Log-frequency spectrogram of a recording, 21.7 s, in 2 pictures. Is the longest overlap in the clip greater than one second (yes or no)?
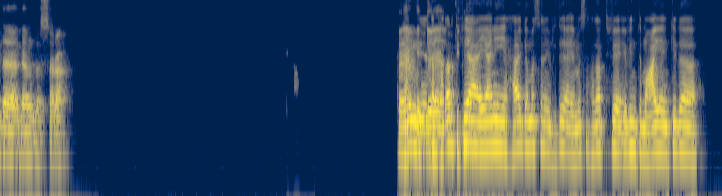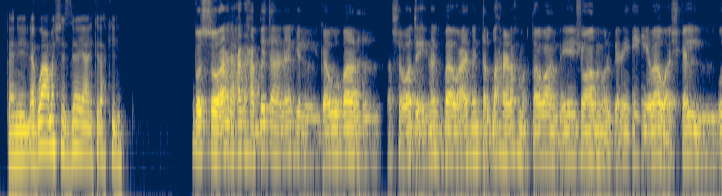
yes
